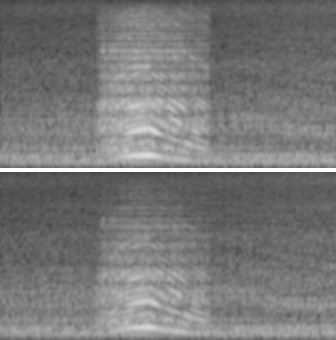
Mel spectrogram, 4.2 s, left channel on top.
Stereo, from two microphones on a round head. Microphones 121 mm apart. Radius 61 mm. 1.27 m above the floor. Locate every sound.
1.2 s a blender: 80° left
